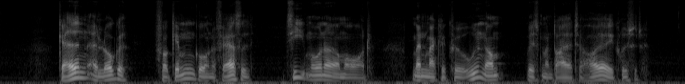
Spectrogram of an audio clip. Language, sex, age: Danish, male, 38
